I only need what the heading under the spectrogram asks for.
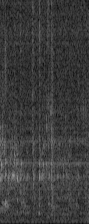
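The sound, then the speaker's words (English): A drink is poured and foams, giving a steady, quiet fizzing hiss sprinkled with tiny crackling pops and drips, with no voices over it. “Oh, these ones are foaming. They're foaming hard.”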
